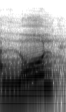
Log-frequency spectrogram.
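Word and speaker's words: known: नो और इसके बाद तीसरा फॉर्म होता है नॉन यानी जान चुका या जान लिया तो जान लिया ये पस्त पार्टिसिपल फॉर्म में इसका वर्ड आएगा नॉन यहां पर भी के साइलेंट होगा इसी प्रकार से वेल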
